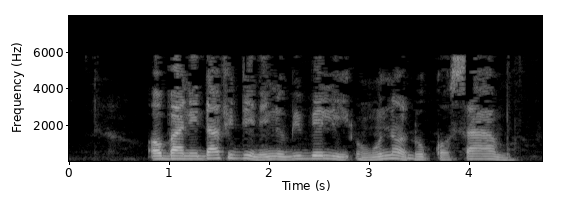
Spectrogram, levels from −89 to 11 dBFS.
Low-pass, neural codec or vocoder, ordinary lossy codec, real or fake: 7.2 kHz; none; MP3, 24 kbps; real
